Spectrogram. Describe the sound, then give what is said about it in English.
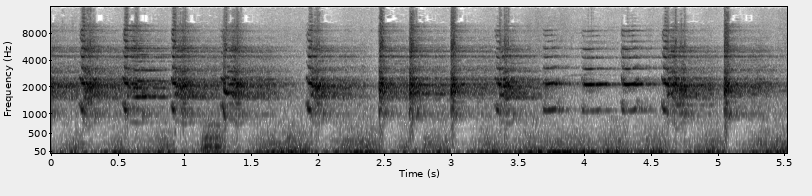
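A friction turkey call worked with short strokes produces a steady run of hen yelps, raspy and high-pitched, repeated in quick even loud bursts, with no talking. “A hen yelp is about as quick as you can draw the size of a dime is about what a hen yelp is.”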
